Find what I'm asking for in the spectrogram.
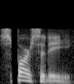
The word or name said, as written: sparsity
